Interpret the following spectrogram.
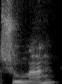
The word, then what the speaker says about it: Schuman: But Robert Schuman also is, and in this case, it is admissible to also pronounce his name in German, because Robert Schuman, is one of the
